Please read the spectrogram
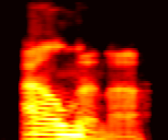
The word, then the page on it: almoner: British English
